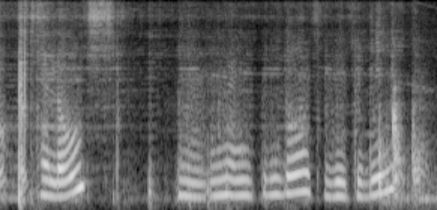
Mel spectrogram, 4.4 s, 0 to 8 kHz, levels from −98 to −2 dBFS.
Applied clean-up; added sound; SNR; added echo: neural mask model RNNoise.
